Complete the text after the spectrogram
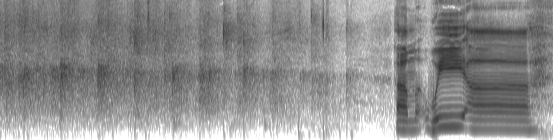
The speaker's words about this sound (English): Give them another round of applause as they grab a seat. Thanks so much, guys.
